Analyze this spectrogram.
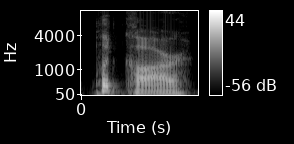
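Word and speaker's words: putchar: these three are the most popular they are pronounced printf put car and puts each function is designed to send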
